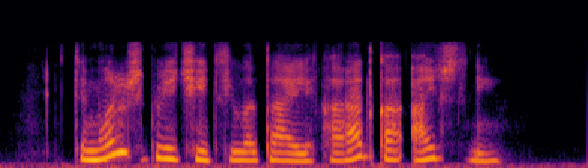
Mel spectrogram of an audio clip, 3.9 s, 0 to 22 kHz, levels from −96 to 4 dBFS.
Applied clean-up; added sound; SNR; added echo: neural diffusion model UNIVERSE++.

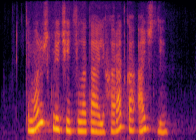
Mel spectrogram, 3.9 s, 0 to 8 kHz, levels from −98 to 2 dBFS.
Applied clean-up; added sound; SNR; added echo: neural separator model SepFormer DNS4.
